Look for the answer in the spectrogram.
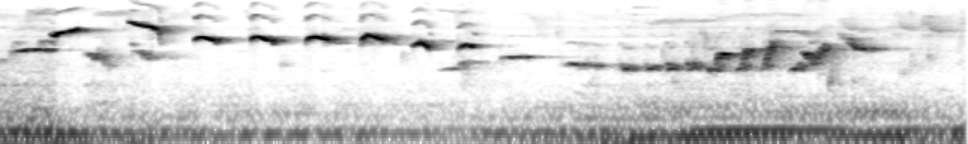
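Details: Orange-headed thrush kept in a cage at home in North Bali for contest training sings a bright series of about eight clear, slurred whistles in quick rhythm. This is followed by softer, lower warbling phrases over faint hum.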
